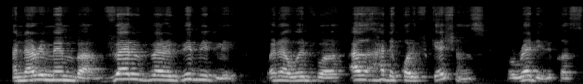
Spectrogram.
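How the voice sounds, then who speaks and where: This woman has a Nigerian accent. She talks at a moderate pace. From Nigeria (Igbo). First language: Igbo. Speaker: former mayor, nurse, midwife and lawyer. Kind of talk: interview. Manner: halting.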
